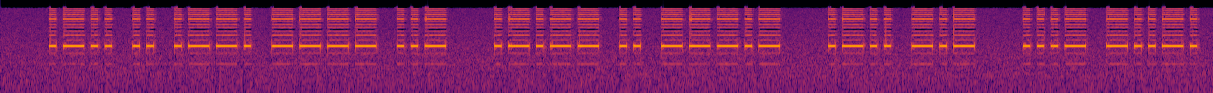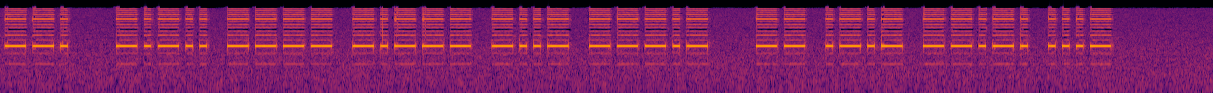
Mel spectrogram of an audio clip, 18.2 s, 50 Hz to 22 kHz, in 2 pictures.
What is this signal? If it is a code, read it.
Morse code (Japanese Wabun code), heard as a high beeper, machine-sent, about 23 wpm, 3500 Hz. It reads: ガツコウ デス カワ クモリ キコエマス ヨロシク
